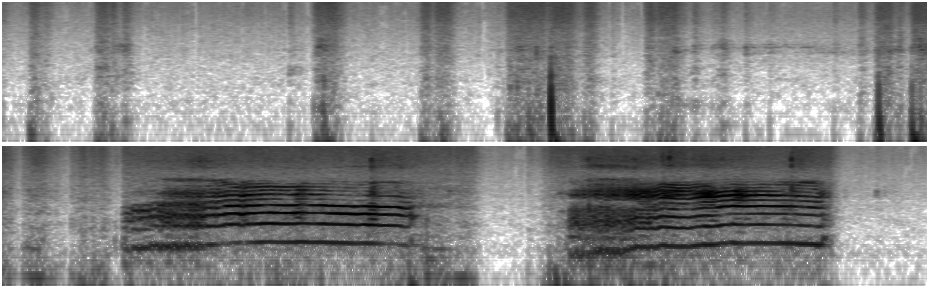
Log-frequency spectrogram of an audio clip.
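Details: Ginger female house cat, roughly two, the household's youngest, playing with family at night indoors: scattered taps and knocks, then two long, loud, slightly falling meows about two seconds apart.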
